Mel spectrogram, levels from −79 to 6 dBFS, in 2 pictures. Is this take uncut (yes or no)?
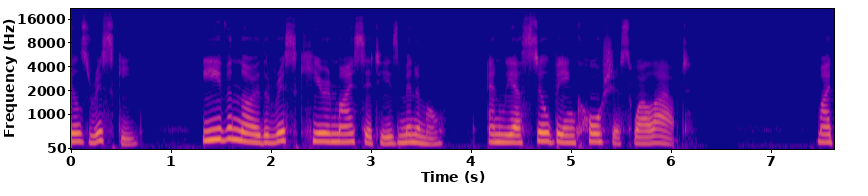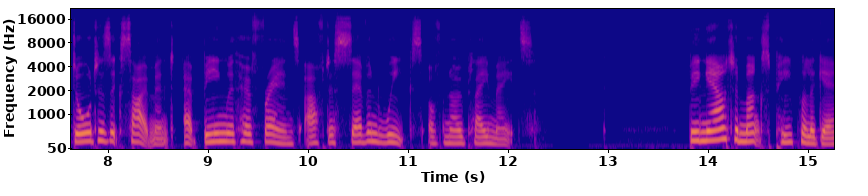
no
